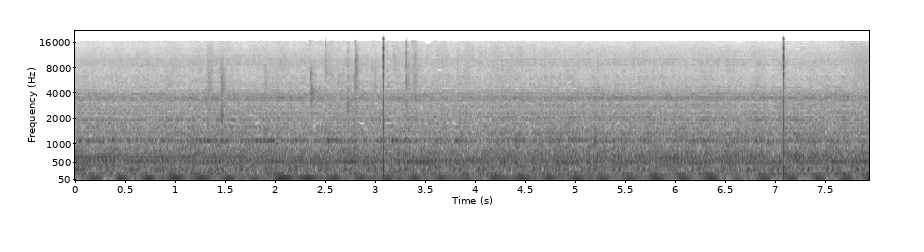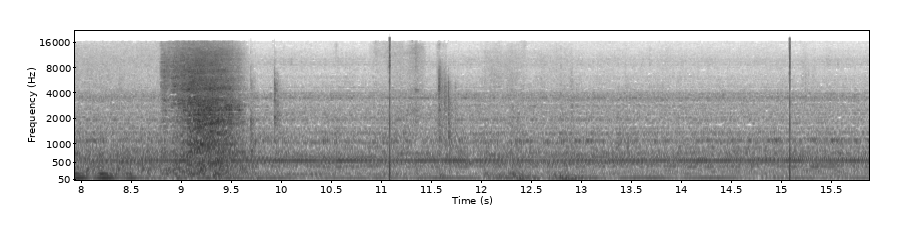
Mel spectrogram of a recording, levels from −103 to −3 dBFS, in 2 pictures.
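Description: Separate audio pieces, joined every 4 seconds without their file headers being stripped, let the header bytes play as samples: a file header played as audio. Each join gives a sharp, loud click at 3.08, 7.08, 11.08 and 15.08 s, regardless of the surrounding sound.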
